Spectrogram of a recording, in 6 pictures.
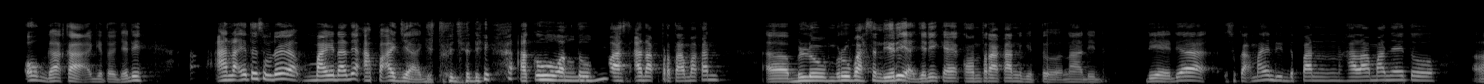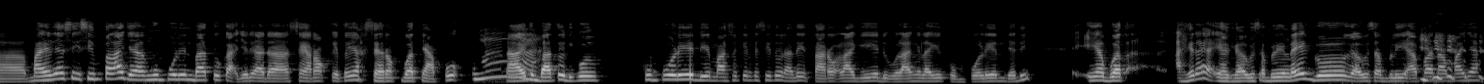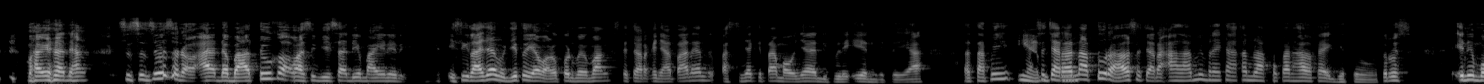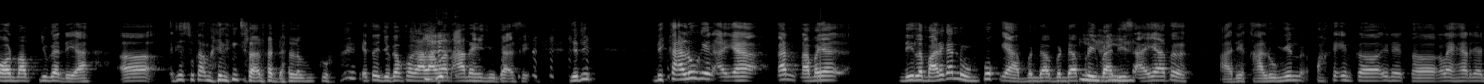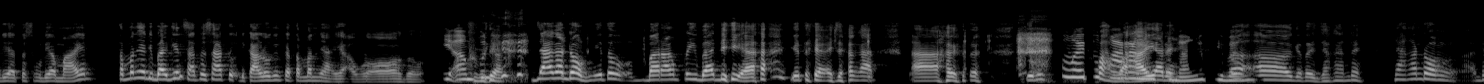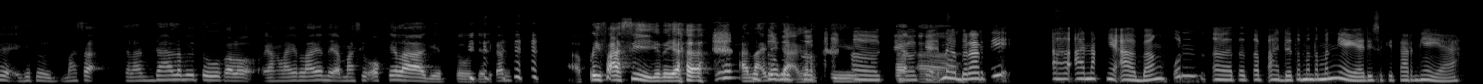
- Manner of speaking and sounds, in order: laughing while speaking: "gitu, jadi"; laugh; laughing while speaking: "mainan"; laugh; laughing while speaking: "mainin celana dalamku"; chuckle; laugh; laughing while speaking: "aku bilang"; chuckle; laughing while speaking: "pribadi, ya, gitu ya, Jangan, nah, gitu"; laugh; other background noise; laughing while speaking: "ya"; chuckle
- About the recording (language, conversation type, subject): Indonesian, podcast, Bagaimana cara mendorong anak-anak agar lebih kreatif lewat permainan?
